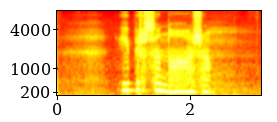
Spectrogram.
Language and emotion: Russian, sad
